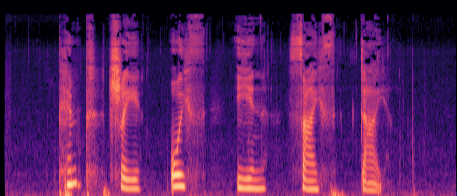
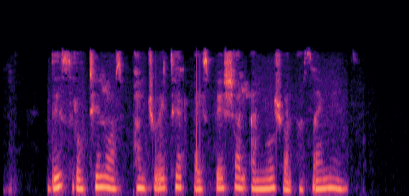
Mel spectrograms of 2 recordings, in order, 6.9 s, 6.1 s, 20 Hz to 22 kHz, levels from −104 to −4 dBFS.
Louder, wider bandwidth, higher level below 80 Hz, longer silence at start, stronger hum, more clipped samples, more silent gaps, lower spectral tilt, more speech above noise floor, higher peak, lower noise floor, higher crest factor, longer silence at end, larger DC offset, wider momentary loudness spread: first, -22 LUFS vs -30 LUFS; first, 16.5 kHz vs 8 kHz; first, -42 dBFS vs -66 dBFS; first, 0.9 s vs 0.7 s; neither; neither; neither; about the same, -4.5 dB/octave vs -4.5 dB/octave; second, 39 dB vs over 60 dB; first, -4 dBFS vs -14 dBFS; second, -60 dBFS vs under -90 dBFS; about the same, 20 dB vs 18 dB; first, 1.15 s vs 0.95 s; neither; first, 18 LU vs 7 LU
